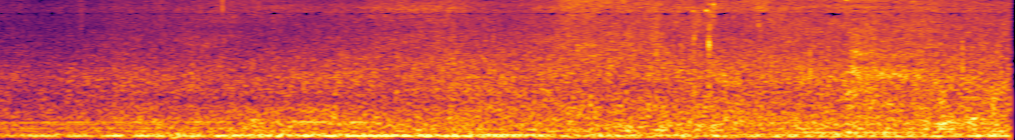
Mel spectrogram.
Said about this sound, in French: Ah, si, il y a une péniche, tu vois.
